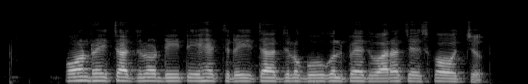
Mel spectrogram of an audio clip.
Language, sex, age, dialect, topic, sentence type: Telugu, male, 18-24, Utterandhra, banking, statement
